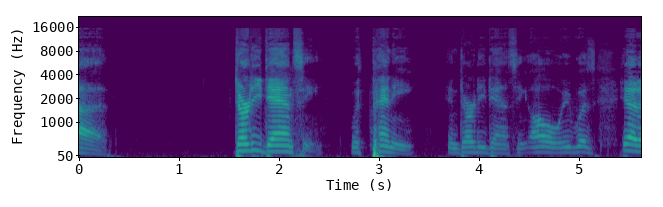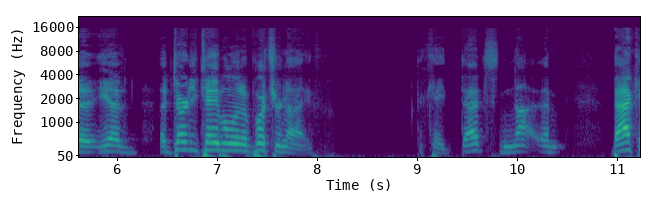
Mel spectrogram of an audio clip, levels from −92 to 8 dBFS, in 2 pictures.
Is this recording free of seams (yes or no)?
no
